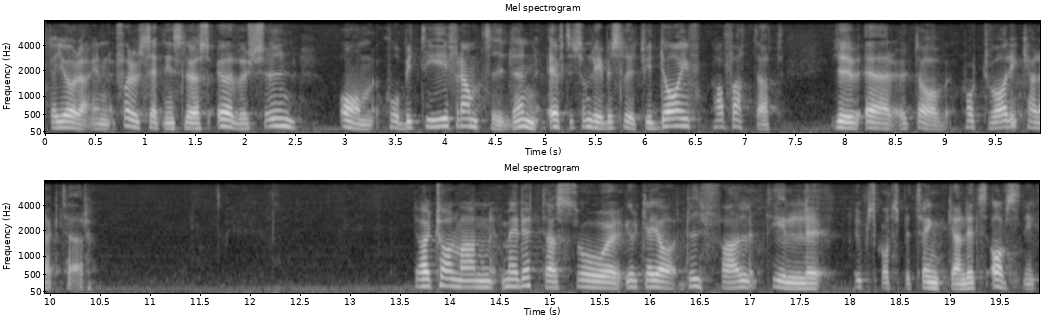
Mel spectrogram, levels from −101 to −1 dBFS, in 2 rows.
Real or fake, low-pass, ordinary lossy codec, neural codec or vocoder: fake; 7.2 kHz; none; codec, 16 kHz, 4 kbps, X-Codec, WavLM features, trained on Multilingual LibriSpeech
